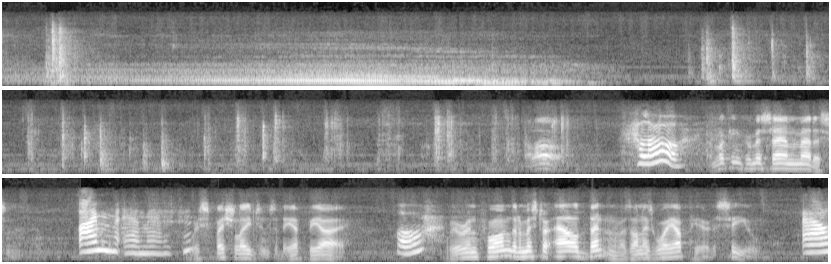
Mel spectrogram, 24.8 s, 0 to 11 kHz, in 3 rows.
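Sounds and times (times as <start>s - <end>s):
car engine driving up and stopping: 0.0s - 6.3s
clicks and knocks as the car settles: 6.8s - 13.4s
speech: 15.4s - 24.7s.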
